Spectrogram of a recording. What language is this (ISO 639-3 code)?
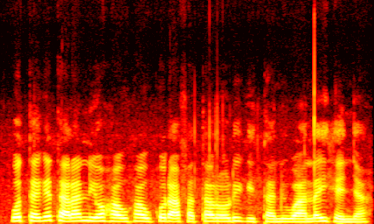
kik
